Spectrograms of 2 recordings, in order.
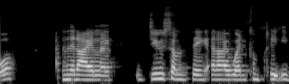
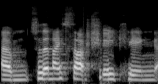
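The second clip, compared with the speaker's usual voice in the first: ordinary talk, nothing marked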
